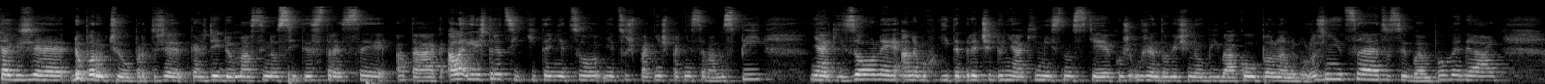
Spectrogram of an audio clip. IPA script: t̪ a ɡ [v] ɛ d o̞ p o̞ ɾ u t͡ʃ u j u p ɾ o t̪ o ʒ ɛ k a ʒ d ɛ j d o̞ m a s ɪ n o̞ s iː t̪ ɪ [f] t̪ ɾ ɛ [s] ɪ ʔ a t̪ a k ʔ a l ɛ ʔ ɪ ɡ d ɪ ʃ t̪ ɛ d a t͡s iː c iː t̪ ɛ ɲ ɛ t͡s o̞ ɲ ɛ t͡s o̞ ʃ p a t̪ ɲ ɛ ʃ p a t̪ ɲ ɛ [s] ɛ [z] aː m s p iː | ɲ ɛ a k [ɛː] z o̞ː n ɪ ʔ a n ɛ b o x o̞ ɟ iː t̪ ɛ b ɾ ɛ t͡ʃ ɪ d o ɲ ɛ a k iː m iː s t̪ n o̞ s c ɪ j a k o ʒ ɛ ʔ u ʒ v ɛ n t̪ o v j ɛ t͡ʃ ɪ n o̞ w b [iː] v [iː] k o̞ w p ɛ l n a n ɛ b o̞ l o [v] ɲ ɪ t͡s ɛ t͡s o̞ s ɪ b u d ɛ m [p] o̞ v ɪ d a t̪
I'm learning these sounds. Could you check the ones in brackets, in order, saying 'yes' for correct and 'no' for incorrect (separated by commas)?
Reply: no, no, yes, yes, no, no, yes, no, no, yes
